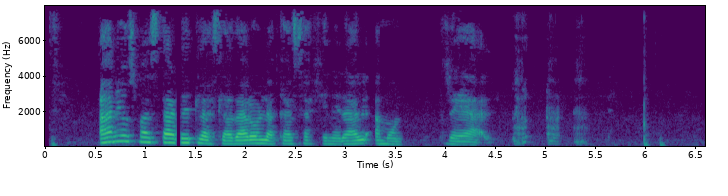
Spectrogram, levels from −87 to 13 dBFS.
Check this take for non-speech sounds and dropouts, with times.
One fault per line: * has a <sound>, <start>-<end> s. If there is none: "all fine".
* has a dropout, 1.3-1.4 s
* has a throat clearing, 4.7-5.5 s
